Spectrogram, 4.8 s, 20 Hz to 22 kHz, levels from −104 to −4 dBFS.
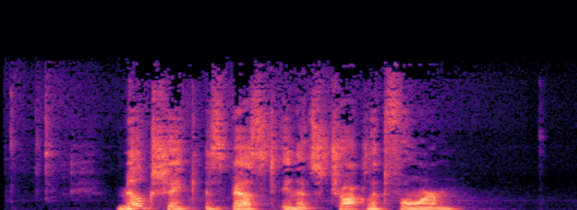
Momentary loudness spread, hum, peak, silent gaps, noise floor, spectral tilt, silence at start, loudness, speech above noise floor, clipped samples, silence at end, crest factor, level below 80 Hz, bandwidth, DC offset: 9 LU; none; -2 dBFS; none; -72 dBFS; -4 dB/octave; 0.35 s; -20 LUFS; 52 dB; under 0.1%; 1 s; 20 dB; -60 dBFS; 16 kHz; under 0.1%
